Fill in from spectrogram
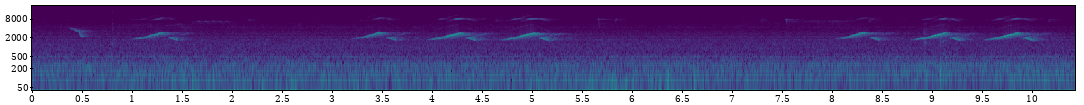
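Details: A northern cardinal on a wire in sunny north central Florida in spring 2022 gives loud, slurred whistles in quick groups of two or three, pausing between bursts, over a steady low rumble of wind or distant traffic.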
